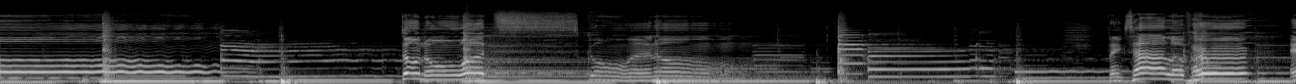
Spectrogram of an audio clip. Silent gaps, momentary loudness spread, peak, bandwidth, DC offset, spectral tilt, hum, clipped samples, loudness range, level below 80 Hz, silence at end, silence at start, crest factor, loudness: none; 11 LU; -4 dBFS; 12.5 kHz; under 0.1%; -6 dB/octave; none; under 0.1%; 6 LU; -38 dBFS; 0 s; 0 s; 18 dB; -23 LUFS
